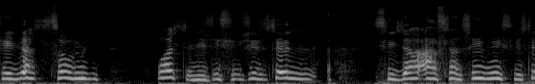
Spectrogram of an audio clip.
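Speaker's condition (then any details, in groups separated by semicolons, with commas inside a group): Cerebral palsy; from birth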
